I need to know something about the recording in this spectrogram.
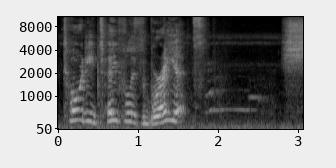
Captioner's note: dog howling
